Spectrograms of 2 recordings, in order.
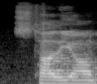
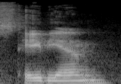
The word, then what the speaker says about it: stadium: You had some mispronunciations, however, like stadium, it's stadium, okay? I can get you, but it's better to pronounce the word correctly when it comes to the test.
